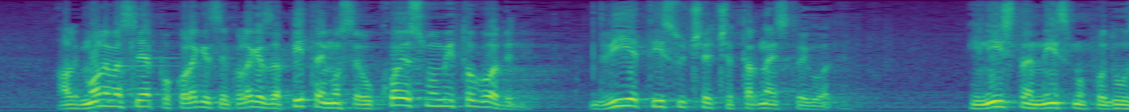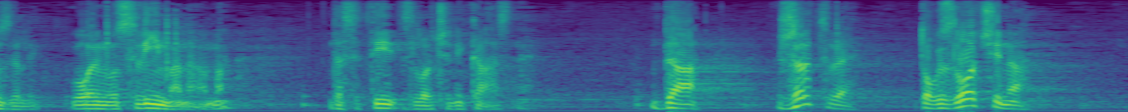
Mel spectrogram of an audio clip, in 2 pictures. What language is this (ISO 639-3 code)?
hrv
